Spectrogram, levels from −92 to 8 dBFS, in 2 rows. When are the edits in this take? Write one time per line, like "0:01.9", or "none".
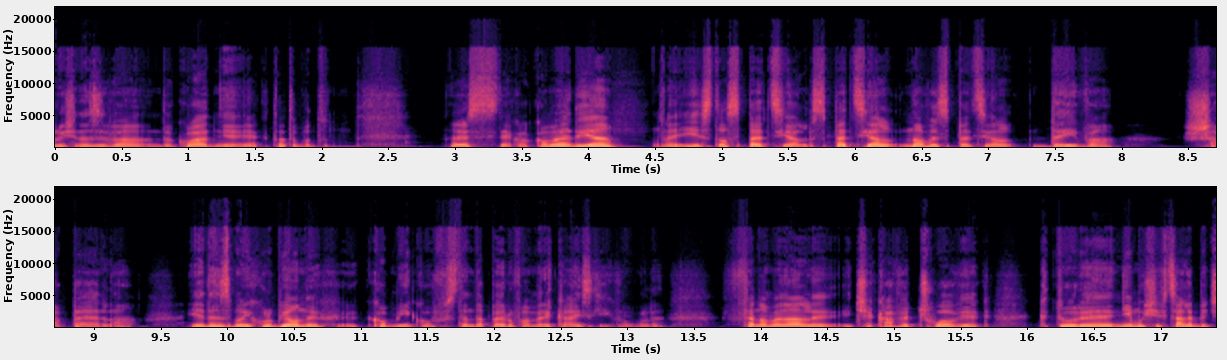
0:01.8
